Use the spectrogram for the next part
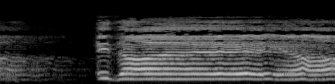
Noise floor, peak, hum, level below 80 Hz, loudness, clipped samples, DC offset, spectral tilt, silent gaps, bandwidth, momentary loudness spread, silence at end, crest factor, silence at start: -55 dBFS; -6 dBFS; none; -80 dBFS; -19 LUFS; under 0.1%; under 0.1%; 0 dB/octave; none; 10.5 kHz; 8 LU; 0 s; 16 dB; 0 s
